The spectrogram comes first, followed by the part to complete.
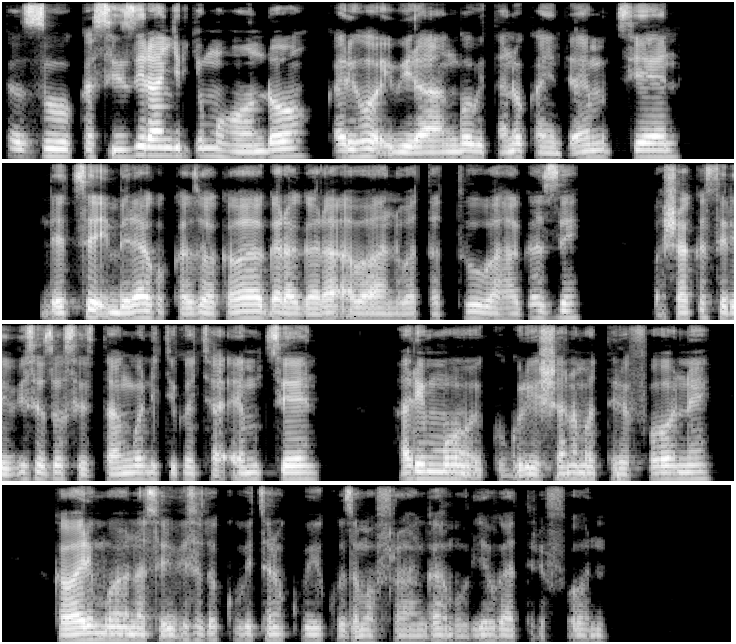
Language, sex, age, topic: Kinyarwanda, male, 25-35, finance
